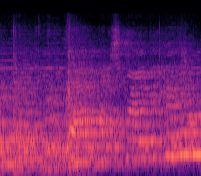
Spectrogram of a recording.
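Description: Live acoustic band music: a woman singing over harp, guitarrón bass notes and harmonica.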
